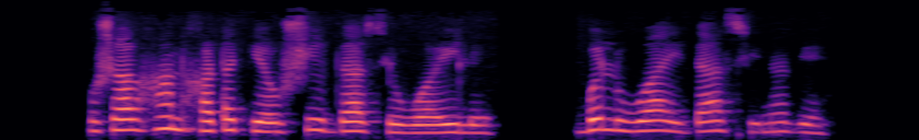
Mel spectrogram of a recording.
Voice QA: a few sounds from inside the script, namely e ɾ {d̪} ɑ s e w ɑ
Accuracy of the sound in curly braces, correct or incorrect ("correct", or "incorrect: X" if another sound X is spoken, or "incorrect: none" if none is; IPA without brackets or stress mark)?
correct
